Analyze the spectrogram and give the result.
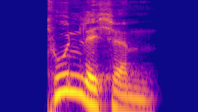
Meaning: strong dative masculine/neuter singular of tunlich
- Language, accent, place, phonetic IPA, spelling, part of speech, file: German, Germany, Berlin, [ˈtuːnlɪçm̩], tunlichem, adjective, De-tunlichem.ogg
